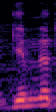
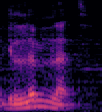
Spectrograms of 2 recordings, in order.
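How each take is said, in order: First: The name begins with gim, without an l. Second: The name begins with glim, with an l. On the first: The speaker calls it wrong. "I have been mispronouncing the name the entire time" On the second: The speaker calls it right. "we want the Glimlet"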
